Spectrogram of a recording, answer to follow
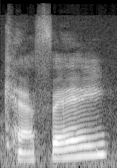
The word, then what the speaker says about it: cafe: Can I bring my child to the cafe? 한 번만 더. 시작. Can I bring my child to the cafe? 카페가 아니고 cafe. 이 발음 또 기억을 해 주시면 좋겠네요.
